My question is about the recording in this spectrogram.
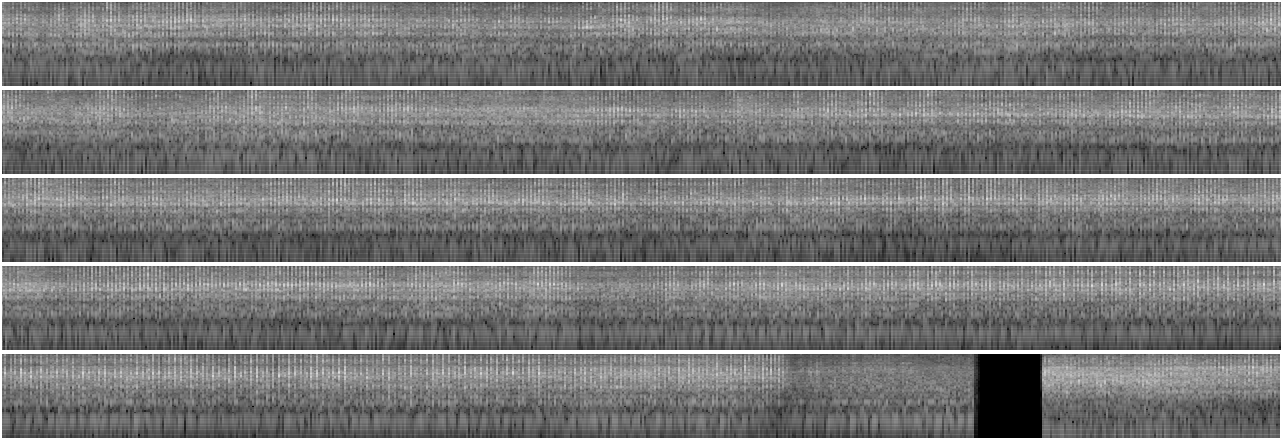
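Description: Farmall tractor engine running steadily while it pulls a weight-transfer sled, its low drone holding an even pitch throughout.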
